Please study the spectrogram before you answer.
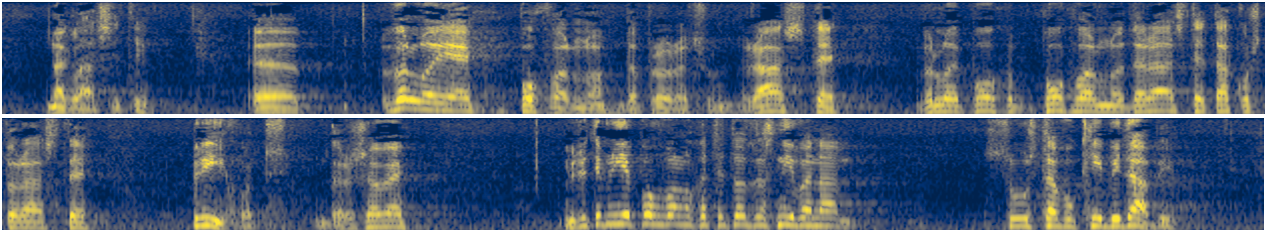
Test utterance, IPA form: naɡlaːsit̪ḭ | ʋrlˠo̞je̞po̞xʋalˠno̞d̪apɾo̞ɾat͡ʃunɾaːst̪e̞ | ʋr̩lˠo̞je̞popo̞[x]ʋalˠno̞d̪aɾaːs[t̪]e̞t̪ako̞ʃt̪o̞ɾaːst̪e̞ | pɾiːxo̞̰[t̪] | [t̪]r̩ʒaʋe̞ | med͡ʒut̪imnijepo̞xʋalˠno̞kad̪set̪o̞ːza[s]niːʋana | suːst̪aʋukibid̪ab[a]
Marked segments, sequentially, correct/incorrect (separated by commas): correct, correct, incorrect, incorrect, correct, incorrect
